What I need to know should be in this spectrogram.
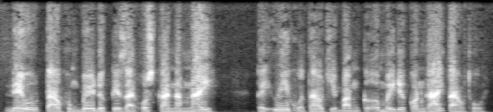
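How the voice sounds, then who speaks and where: Man reading a hot-headed drinking singer, emotional, husky voice, lively pitch, audiobook. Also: fairly quick, no echo, natural voice. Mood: self-pitying. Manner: emotional, swearing, apologetic. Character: hot-tempered male singer, drinking, self-pitying.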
